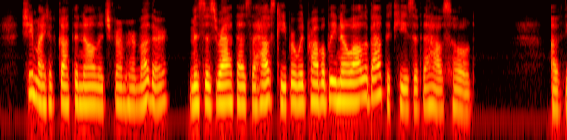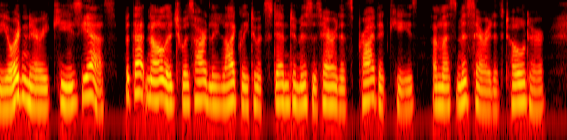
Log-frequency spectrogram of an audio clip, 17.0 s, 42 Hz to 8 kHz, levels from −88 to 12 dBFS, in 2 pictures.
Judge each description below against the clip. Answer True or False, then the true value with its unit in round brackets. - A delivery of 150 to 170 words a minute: True (165 wpm)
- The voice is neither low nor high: True (165 Hz)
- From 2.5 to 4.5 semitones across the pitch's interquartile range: True (3.0 semitones)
